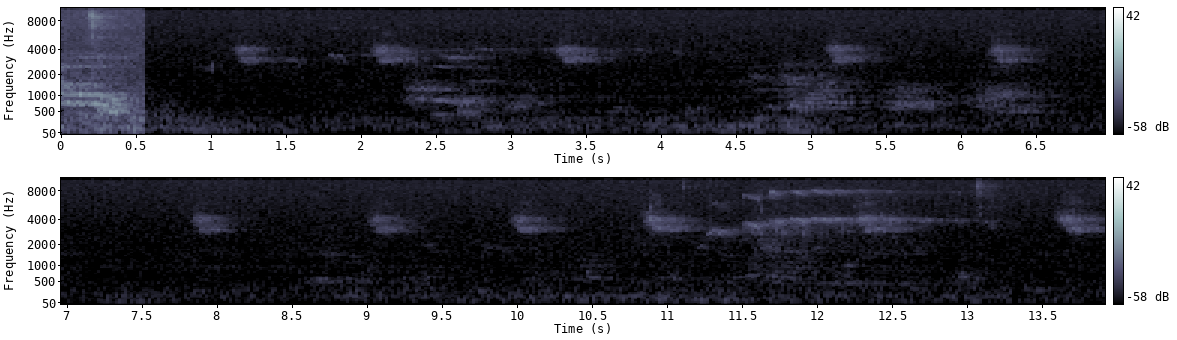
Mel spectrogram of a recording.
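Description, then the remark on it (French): Faint birds chirp outdoors in a steady series of short, high calls spaced about a second apart, set against a soft low rumble and a few muffled sounds. “Pas besoin de chasser les oiseaux ou les voisins, ou en prendre l'environnement sonore tel que nous le trouvons.”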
